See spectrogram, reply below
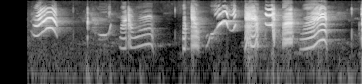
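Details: Pet Indian ringneck parakeet chirping: a rapid run of loud, harmonic-rich screeches and squawks, many rising then falling in arches, with brief gaps between bursts.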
